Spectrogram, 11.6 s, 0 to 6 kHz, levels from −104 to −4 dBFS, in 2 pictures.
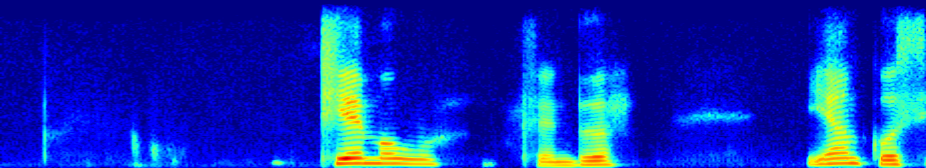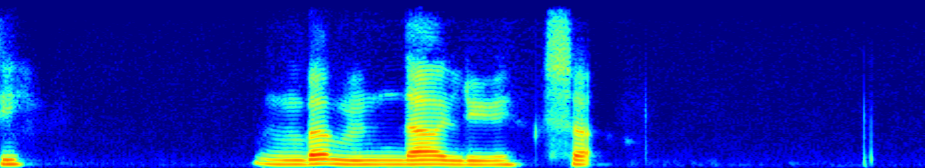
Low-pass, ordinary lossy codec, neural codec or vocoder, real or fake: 5.4 kHz; Opus, 24 kbps; codec, 24 kHz, 0.9 kbps, WavTokenizer, large speech release; fake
